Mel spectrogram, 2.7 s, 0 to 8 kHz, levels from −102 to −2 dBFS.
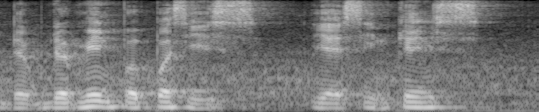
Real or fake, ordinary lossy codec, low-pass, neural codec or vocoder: fake; none; none; codec, 16 kHz, 8 kbps, FreqCodec, larger model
